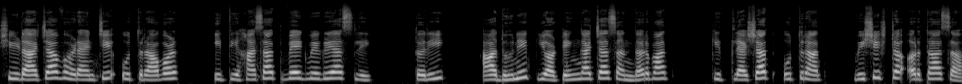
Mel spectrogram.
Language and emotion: Goan Konkani, neutral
